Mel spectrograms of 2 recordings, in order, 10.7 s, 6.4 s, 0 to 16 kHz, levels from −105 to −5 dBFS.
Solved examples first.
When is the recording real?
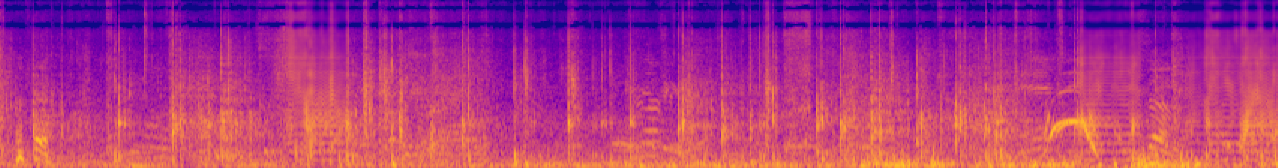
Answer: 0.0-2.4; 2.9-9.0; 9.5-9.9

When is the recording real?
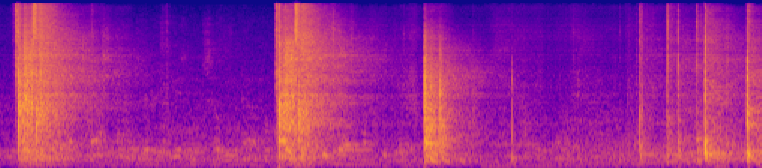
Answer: 1.1-2.7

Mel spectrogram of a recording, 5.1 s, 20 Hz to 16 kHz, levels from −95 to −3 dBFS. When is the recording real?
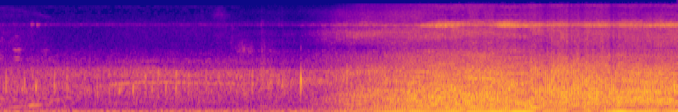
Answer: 0.0-1.8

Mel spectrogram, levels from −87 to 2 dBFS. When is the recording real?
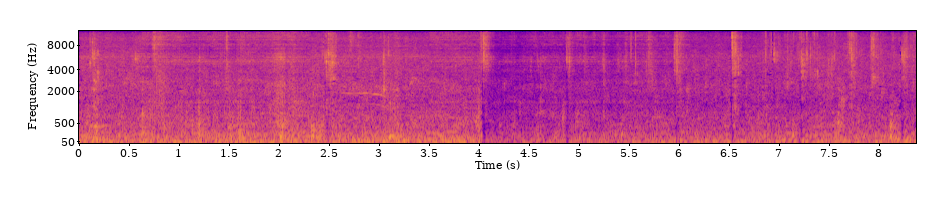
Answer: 0.0-0.6; 2.3-3.5; 6.1-8.4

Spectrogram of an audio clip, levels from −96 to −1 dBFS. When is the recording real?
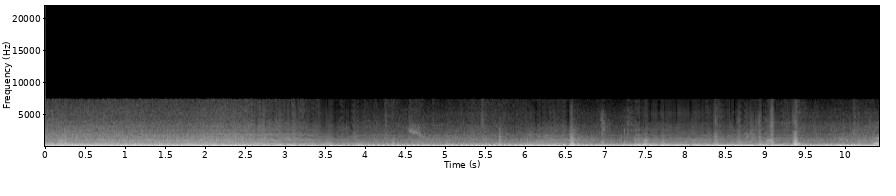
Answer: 0.0-2.6; 4.0-6.1; 6.6-7.4; 9.4-10.4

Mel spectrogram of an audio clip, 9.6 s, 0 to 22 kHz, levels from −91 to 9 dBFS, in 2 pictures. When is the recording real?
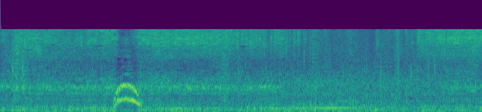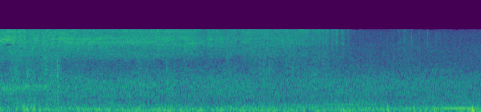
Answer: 2.8-4.5; 5.3-9.6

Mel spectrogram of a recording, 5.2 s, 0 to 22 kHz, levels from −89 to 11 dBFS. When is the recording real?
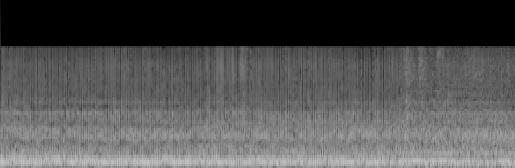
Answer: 4.0-5.2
